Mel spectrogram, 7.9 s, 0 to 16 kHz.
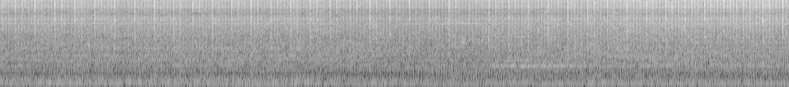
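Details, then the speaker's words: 1972 Chevy C10 pickup after new distributor, roadside: low, steady idle lope with a slight uneven pulse; running good, no longer smoking, not labouring or overheating. "Seems to be running good."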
